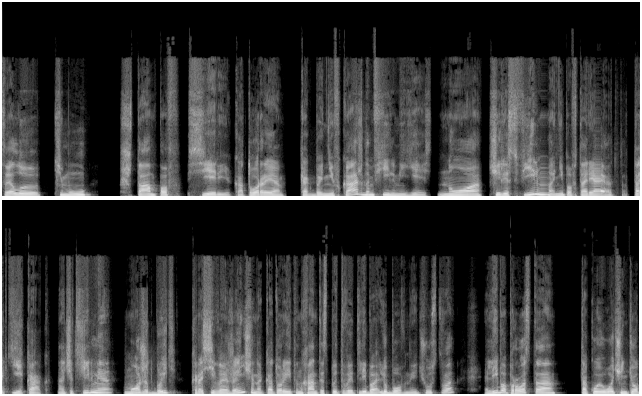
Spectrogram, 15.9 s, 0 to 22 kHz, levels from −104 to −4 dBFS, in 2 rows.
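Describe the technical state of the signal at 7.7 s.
At 7.7 s the signal sits inside a call bitrate drop running from 7.42 to 12.03 s, where the encoder's rate fell from 32 to 13 kbps, bottoming out for about 3.1 s. At the lower rate the coding is coarser and the upper band is stripped, so the speech sounds muffled and watery. On a spectrogram the high frequencies are cut off flat.

At the same moment a burst of packet loss spans 7.66 to 7.75 s. About 60 ms of audio never arrived, and the receiver filled the gap by extending the last sound and fading it. You hear a brief held buzz or hiss before speech resumes further on. The waveform shows a decaying, repetitive stretch, and the spectrogram shows smeared, static bands.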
